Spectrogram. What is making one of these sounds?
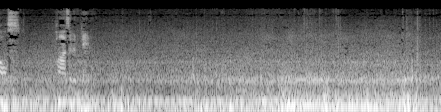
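A car engine hums steadily from inside while driving.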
